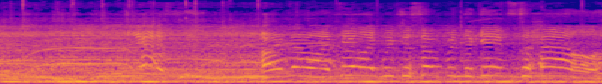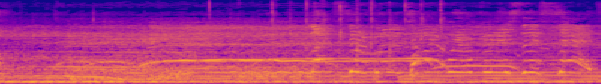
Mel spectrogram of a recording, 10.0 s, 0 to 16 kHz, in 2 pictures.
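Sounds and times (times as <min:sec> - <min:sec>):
steady low bass: 0:00.0 - 0:07.6.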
